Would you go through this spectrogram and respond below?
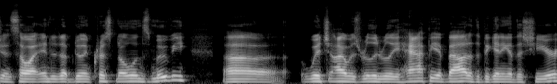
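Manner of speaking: plain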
